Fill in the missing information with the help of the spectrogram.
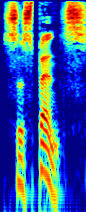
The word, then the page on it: suspense: anglais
